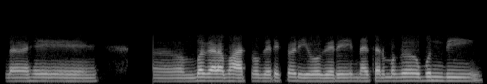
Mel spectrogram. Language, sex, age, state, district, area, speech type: Marathi, female, 45-60, Maharashtra, Nagpur, urban, conversation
